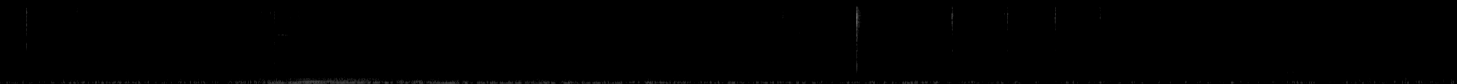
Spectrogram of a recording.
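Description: Near silence with faint, scattered clicks and rustles of fingernails picking at and peeling the backing liner off double-sided foam tape on a paper cut-out: a soft rustle about three seconds in and a sharper click a little past halfway.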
